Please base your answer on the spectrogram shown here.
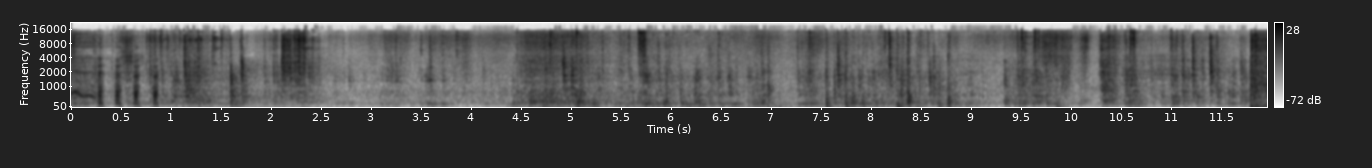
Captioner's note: crunch!; tractor running poorly; tractor struggling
